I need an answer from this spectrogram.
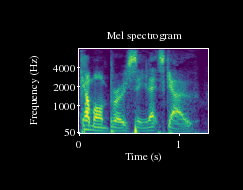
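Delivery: tough, hard-man Cockney geezer accent. Describing how a character called brucey's companion shouldn't sound: tough cockney accent. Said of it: "He's not meant to be all Cockney hard. Like".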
